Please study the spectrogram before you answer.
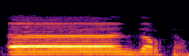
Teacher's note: حولت الهمزة لحرف مجانس لحركتها أأنذرتهم، هذا إبدال.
